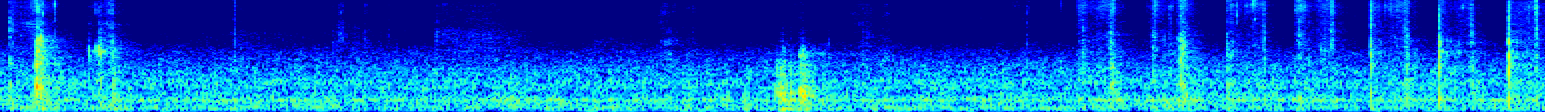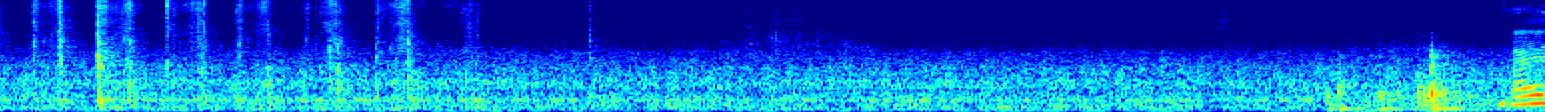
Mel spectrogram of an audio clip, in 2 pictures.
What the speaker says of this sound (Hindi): गाइस मैं कार्ड को शफल कर रही हूँ ना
